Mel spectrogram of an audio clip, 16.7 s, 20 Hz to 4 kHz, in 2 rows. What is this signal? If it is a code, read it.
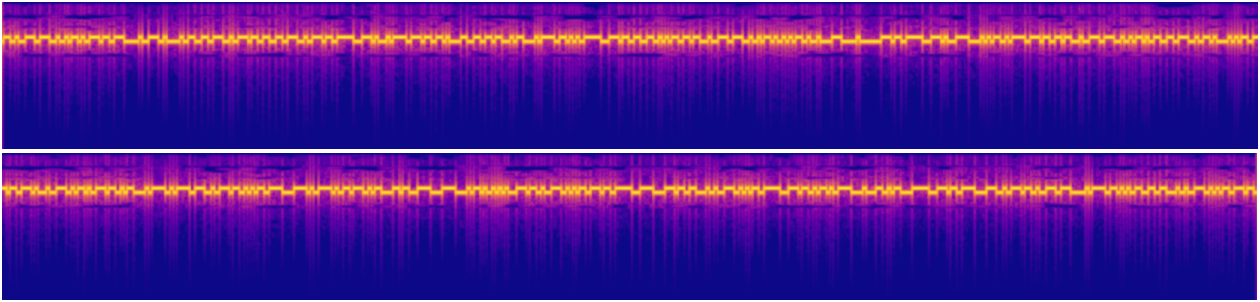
RTTY, about 45.45 baud. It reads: AND MAKIN IN THE GILBERT ISLANDS. THOSE LANDINGS HAD BEEN SO BLOODY AS TO CAST DOUBT ON AMERICAS
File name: fsk170 / USS-New-Jersey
